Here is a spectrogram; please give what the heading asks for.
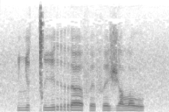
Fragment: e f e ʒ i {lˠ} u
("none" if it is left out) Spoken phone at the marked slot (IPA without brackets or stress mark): lˠ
